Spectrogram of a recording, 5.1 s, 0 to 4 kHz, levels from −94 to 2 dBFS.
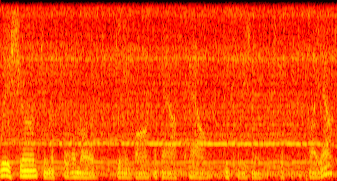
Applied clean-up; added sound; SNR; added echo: none; Motorcycle / Engine; 1 dB; none.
